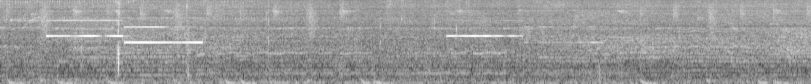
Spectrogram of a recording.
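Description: Short electronic beeps: a falling two-tone beep about half a second in and another a little past the middle. They sit over soft, steady background music.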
